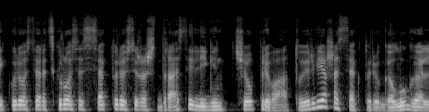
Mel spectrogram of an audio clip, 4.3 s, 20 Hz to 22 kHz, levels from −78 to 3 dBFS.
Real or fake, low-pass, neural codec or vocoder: real; 14.4 kHz; none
